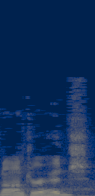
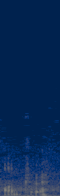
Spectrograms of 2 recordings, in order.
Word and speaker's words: Andre: Is it Andredge? No, it's Andre.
